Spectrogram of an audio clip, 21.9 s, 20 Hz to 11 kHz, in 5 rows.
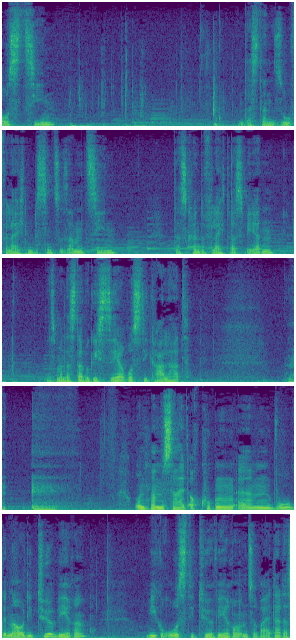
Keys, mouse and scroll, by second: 1.3 s, 3.5-4.5 drag, 3.5 a, 3.7 middle click, 5.0 Tab, 8.1-9.4 right drag, 9.1 Tab, 9.4-10.4 middle drag, 10.4 Tab, 21.2 Tab, 21.7 Tab.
